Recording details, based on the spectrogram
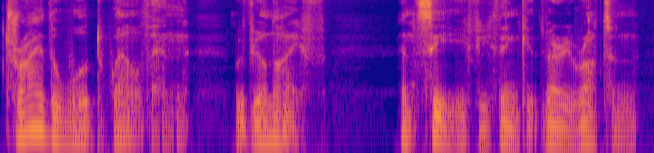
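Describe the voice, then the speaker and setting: A man voicing an excitable gentleman, feverish and commanding, who speaks in urgent, demanding questions. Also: extremely low pitch, normal speed, vocal fry, slightly rough, no room sound, clean studio sound, exaggerated voice. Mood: excited.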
